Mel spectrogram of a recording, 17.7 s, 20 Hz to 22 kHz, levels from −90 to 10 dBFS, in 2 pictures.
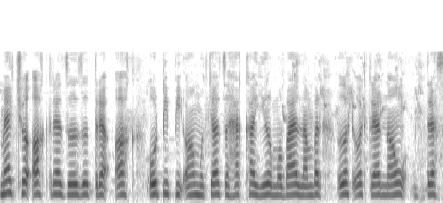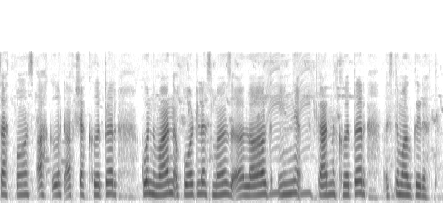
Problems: constant background noise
